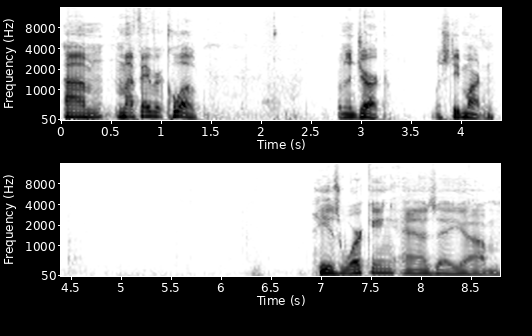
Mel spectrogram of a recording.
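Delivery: speaking with mouth full, through food. Recounting a favorite quote from The Jerk mid-bite: talking while chewing. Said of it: "I'm sorry, I'm still chewing".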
